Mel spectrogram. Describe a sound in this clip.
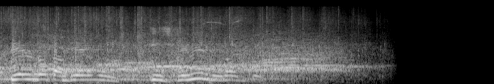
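A crowd applauds in a large echoing hall.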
